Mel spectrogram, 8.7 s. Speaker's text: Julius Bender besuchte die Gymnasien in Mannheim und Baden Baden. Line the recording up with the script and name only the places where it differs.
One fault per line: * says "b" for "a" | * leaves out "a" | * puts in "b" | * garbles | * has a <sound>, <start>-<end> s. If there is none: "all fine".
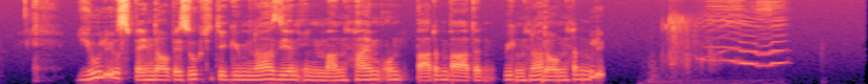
* garbles
* has a squeak, 6.4-8.0 s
